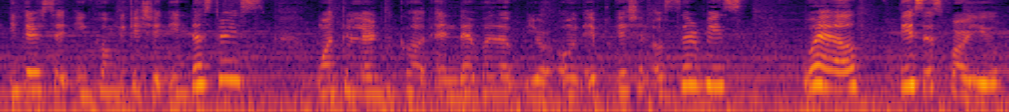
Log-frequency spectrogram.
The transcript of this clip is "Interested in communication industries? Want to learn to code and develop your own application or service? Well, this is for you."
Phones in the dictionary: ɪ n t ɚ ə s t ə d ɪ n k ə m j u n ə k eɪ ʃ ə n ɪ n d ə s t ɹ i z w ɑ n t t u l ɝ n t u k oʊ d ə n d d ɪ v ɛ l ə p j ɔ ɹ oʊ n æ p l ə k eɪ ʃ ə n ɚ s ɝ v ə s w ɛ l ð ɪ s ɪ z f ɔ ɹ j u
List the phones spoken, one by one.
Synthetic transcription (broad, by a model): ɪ n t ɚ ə s t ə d ɪ n k ə m j u n ə k eɪ ʃ ə n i n d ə s t ɹ i s w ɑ n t t u l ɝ n t u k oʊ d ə n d d ɪ v ɛ l ə p j ɔ ɹ oʊ n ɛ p l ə k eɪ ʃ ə n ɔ s ɝ v ə s w ɛ l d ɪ s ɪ s f ɔ ɹ j u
